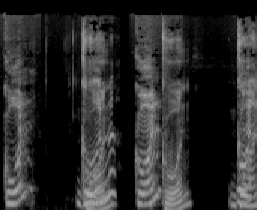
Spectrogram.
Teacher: So there's this upward intonation on the accent.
